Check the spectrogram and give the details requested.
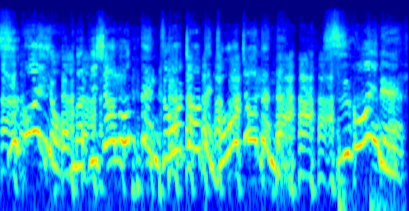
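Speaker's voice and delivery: loud, high exclamations through laughter; laughing mock outrage. Co-host reacting to a listener's cheeky request, laughing mock outrage.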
